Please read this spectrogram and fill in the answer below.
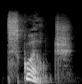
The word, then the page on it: squelch: British English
